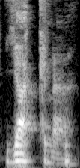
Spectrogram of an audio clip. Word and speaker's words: jakna: Jakna. Notice in English it's jacket, like with a hard j, but in Croatian jakna. Imagine a Y was there if you're having trouble pronouncing the Croatian J.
